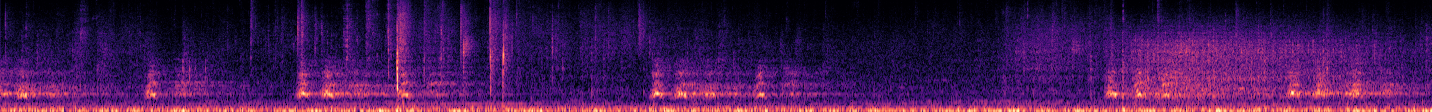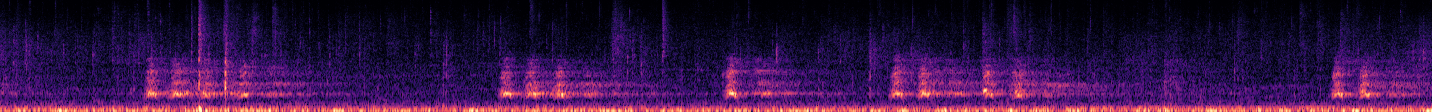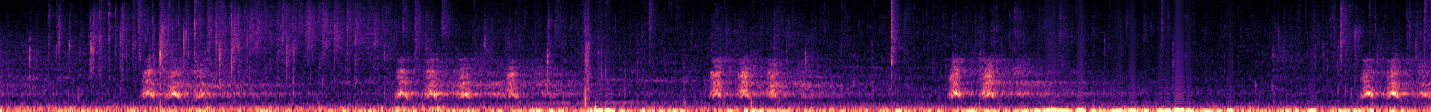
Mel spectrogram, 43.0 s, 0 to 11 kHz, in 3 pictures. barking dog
0.0s 5.2s, 6.4s 8.4s, 11.0s 11.8s, 12.9s 14.1s, 15.6s 17.6s, 19.2s 25.4s, 27.6s 39.5s, 42.1s 42.9s

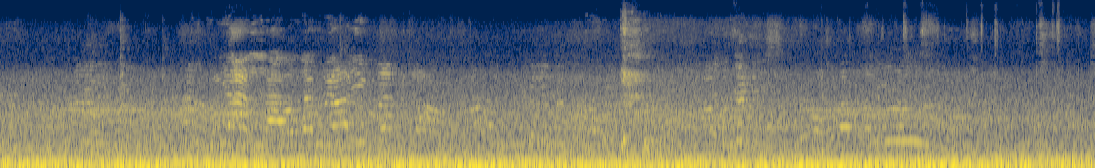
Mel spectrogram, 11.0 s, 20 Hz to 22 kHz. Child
2.1s 4.4s

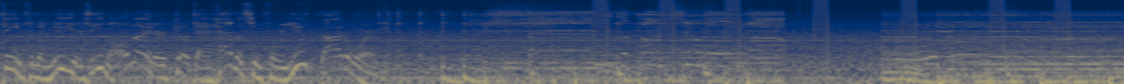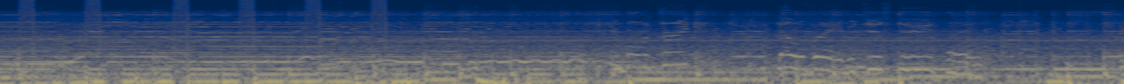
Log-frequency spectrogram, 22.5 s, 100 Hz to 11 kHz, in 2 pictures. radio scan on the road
6.0s 15.5s

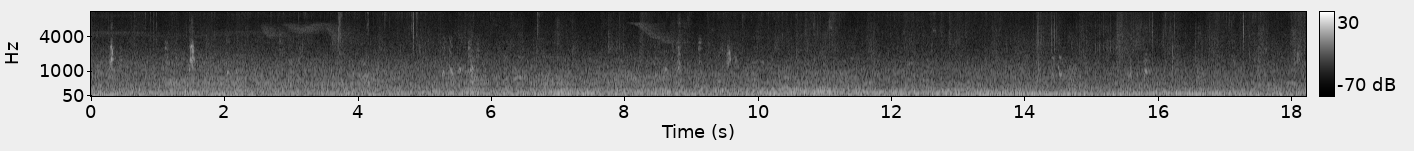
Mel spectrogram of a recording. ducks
0.0s 2.9s, 5.2s 5.8s, 8.5s 9.8s

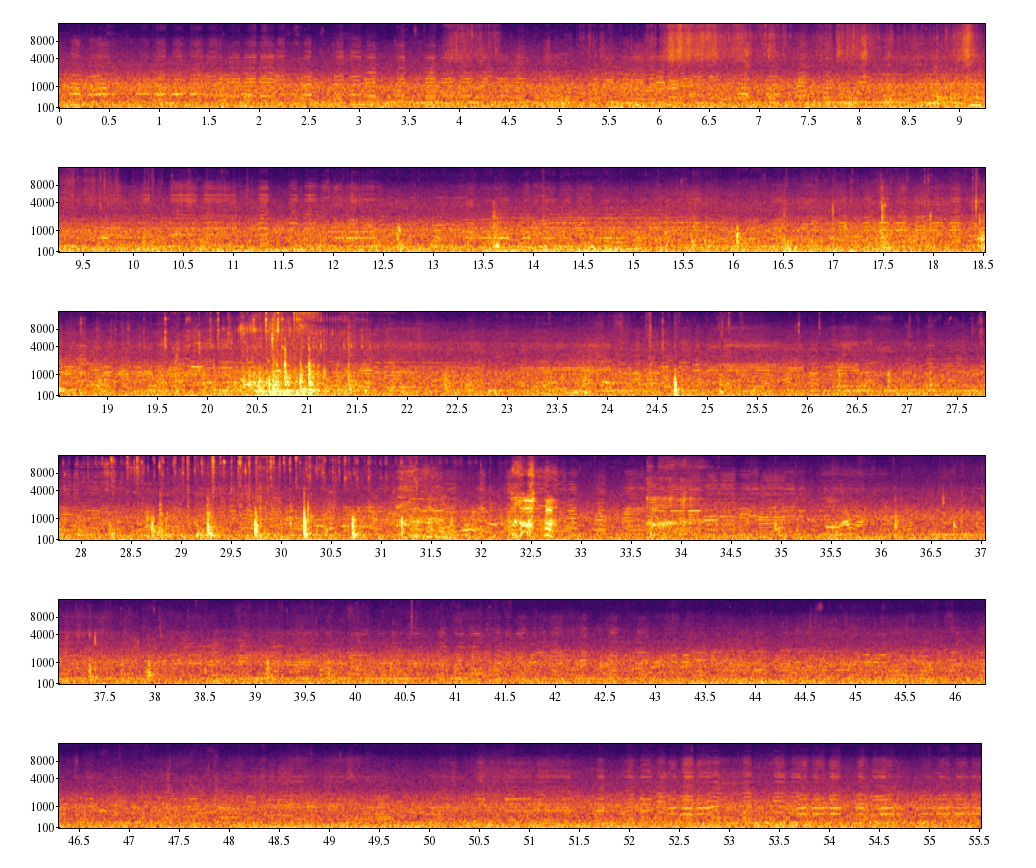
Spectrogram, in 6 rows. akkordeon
0.0s 42.5s

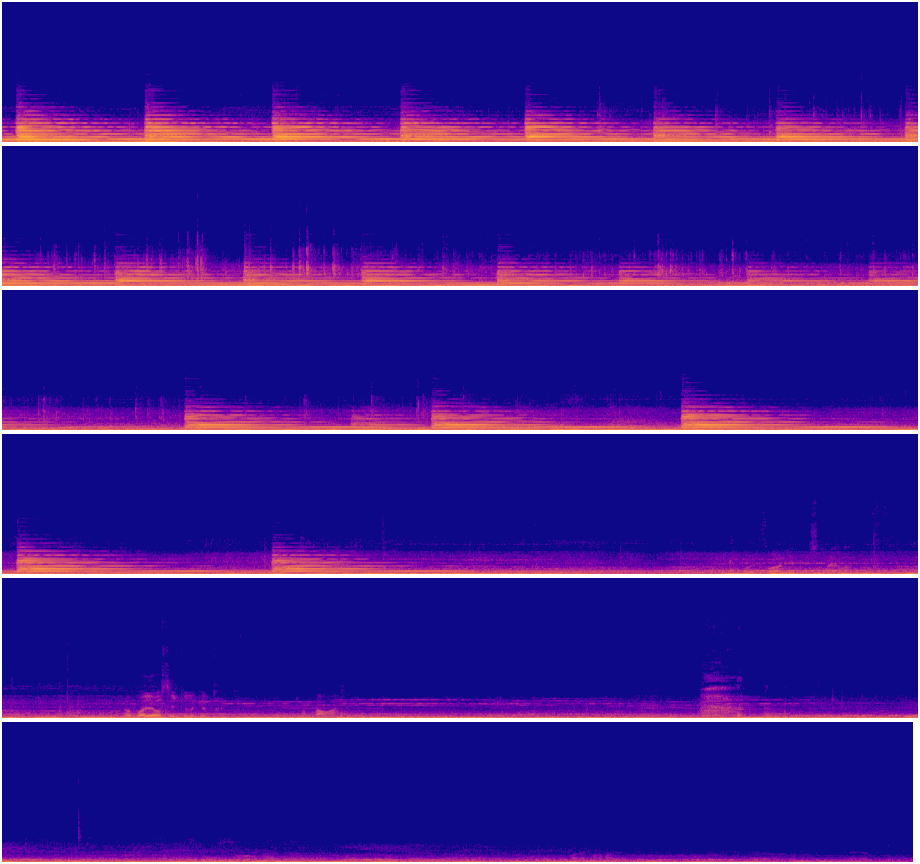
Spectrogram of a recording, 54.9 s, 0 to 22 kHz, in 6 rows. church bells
0.0s 34.0s

